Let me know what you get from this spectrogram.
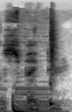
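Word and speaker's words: SPCTR: it's called spectre it's spelled s-p-c-t-r but it's pronounced uh specter and so right now as of today we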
